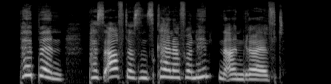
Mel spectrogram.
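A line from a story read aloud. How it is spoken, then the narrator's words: Calling out. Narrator (German): rief Serafina dem kleinen Kobold zu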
